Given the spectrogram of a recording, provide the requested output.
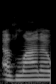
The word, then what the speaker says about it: Atlanta: really pronounce our T's people from Atlanta say Atlanta without T's it's a great historical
